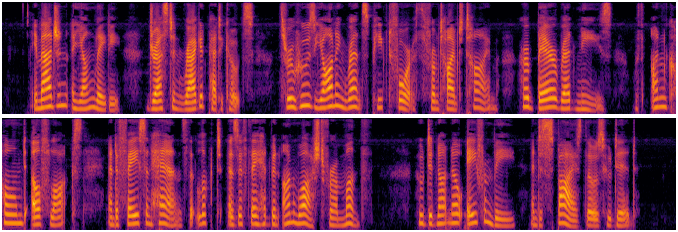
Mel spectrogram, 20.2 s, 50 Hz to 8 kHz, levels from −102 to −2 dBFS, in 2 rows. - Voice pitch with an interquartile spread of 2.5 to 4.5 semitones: Yes, average, 3.8 semitones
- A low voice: No, high, 210 Hz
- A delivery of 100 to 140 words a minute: No, average, 160 wpm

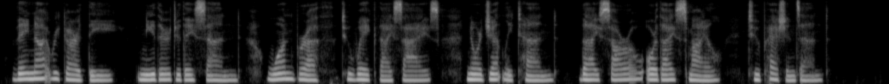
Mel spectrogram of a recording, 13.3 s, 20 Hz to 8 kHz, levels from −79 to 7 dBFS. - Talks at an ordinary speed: No, slow, 105 wpm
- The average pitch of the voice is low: No, medium, 185 Hz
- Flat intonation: Yes, narrow, 2.3 semitones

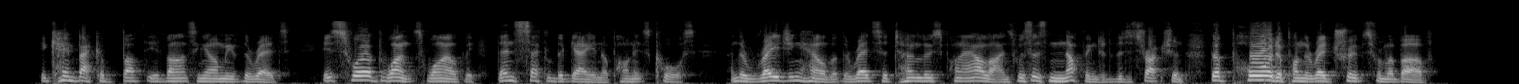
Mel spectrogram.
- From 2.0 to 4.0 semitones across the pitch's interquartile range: Yes, average, 3.6 semitones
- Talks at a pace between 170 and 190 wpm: Yes, average, 185 wpm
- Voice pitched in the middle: Yes, medium, 145 Hz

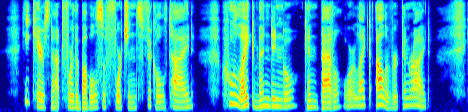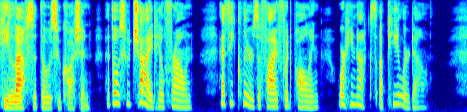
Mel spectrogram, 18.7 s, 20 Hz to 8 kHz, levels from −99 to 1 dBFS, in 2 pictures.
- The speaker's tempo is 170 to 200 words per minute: No, average, 145 wpm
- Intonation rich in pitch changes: No, average, 4.8 semitones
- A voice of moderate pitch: Yes, medium, 170 Hz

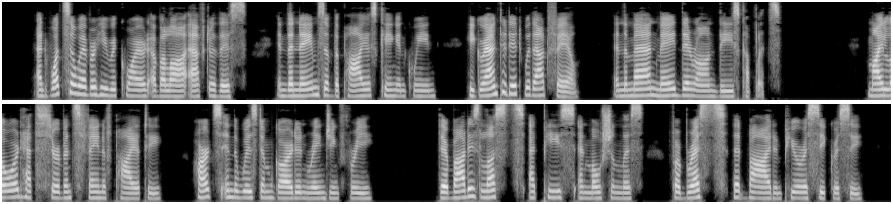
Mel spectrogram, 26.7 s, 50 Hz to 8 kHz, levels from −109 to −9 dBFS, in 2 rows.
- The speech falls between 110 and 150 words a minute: Yes, slow, 135 wpm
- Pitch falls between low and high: Yes, medium, 180 Hz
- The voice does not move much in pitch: Yes, narrow, 2.3 semitones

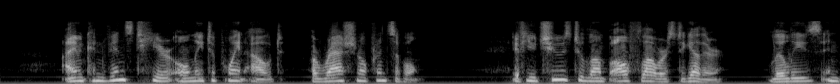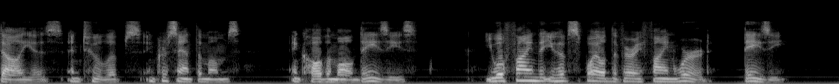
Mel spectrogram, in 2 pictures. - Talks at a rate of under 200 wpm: Yes, average, 155 wpm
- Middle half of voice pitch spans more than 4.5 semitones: Yes, wide, 5.4 semitones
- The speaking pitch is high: No, medium, 140 Hz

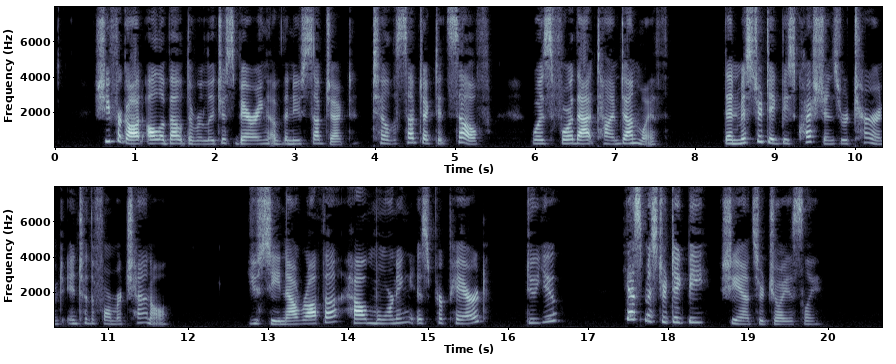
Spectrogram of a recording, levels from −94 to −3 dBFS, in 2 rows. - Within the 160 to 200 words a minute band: No, slow, 135 wpm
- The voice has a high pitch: Yes, high, 215 Hz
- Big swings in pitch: No, average, 4.3 semitones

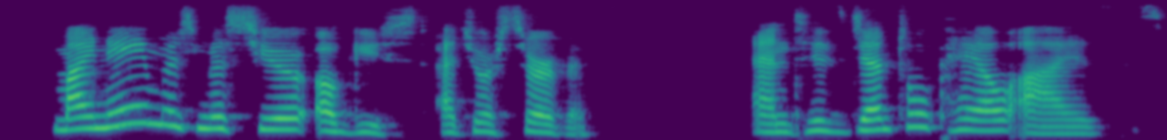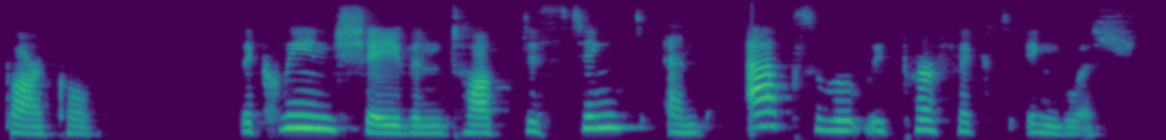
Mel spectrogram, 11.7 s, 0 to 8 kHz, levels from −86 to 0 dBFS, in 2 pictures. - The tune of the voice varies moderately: No, wide, 7.2 semitones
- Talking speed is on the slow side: Yes, slow, 120 wpm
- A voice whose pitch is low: No, high, 200 Hz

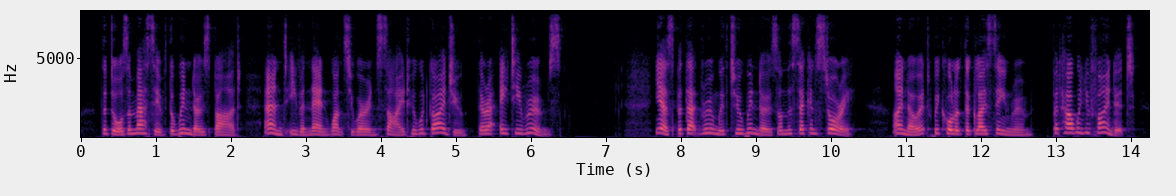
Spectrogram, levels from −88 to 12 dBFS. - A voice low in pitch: No, high, 235 Hz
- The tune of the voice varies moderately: No, wide, 6.3 semitones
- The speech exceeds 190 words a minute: Yes, average, 200 wpm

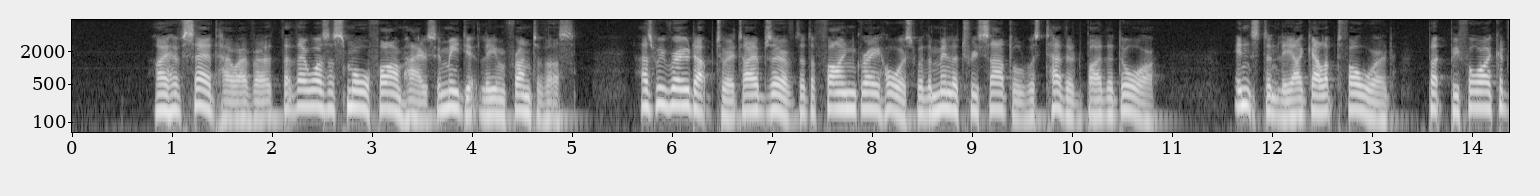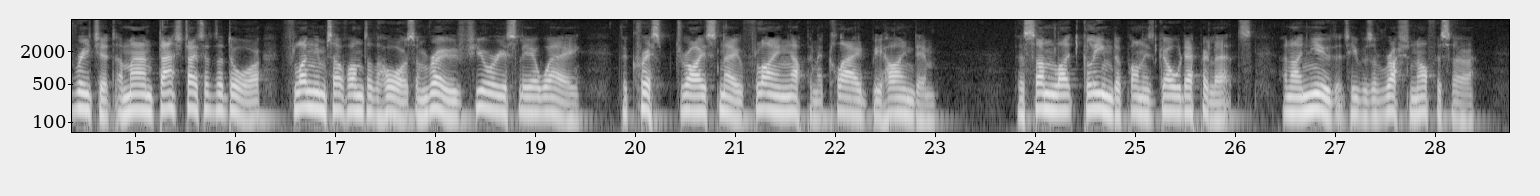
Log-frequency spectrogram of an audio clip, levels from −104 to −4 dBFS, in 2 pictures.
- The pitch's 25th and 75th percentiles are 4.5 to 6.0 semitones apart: Yes, average, 4.9 semitones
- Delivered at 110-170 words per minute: No, average, 190 wpm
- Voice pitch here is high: No, medium, 145 Hz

